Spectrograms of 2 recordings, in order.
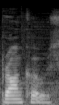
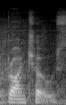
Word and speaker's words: Bronchos: have an interesting point why do you say broncos like broncos when it's spelled like nachos so should we say nacos or bronchos well i mean it's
